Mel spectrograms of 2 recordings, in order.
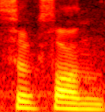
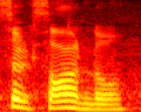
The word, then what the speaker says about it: Silksong: You have to like overpronounce it, otherwise you can't hear the L.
